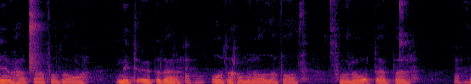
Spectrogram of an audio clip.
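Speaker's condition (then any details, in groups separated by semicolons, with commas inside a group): Amyotrophic lateral sclerosis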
